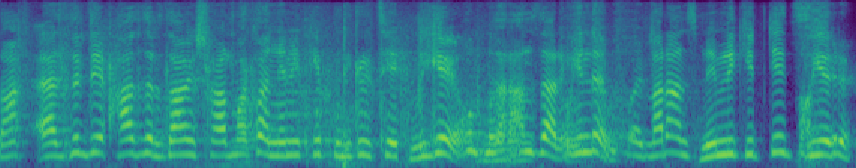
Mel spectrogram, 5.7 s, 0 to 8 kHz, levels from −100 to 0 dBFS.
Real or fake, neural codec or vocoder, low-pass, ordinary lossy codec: fake; codec, 16 kHz, 1 kbps, X-Codec, HuBERT features, trained on LibriSpeech; none; none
